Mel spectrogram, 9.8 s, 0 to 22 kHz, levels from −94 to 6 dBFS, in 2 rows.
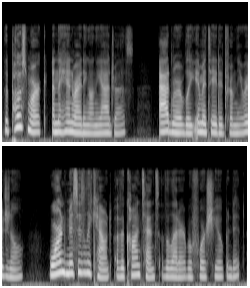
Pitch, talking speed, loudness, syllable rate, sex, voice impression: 220 Hz, 160 wpm, -21 LUFS, 4.2 syllables/s, female, feminine, slightly young, tensed, slightly bright, soft, clear, cute, calm, friendly, reassuring, lively, slightly light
